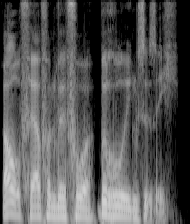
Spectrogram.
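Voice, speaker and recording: A man's voice: mid-range voice, fairly quick, dark tone, no echo, studio quality, close to an everyday voice. A man voicing a commanding male court president in an audiobook, formal and demanding. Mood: stern.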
